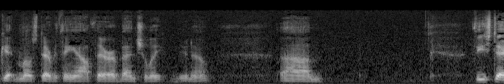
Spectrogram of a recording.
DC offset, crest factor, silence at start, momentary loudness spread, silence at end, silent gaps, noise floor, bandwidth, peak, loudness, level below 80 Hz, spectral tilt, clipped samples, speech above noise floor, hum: under 0.1%; 24 dB; 0 s; 21 LU; 0 s; none; -46 dBFS; 14 kHz; 0 dBFS; -24 LUFS; -70 dBFS; -2 dB/octave; under 0.1%; 23 dB; none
